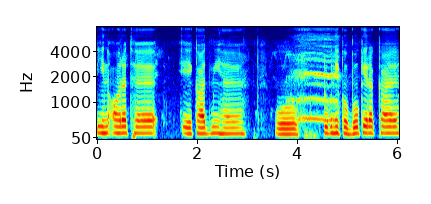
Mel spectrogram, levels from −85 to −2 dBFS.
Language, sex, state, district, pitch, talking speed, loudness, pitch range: Hindi, male, Chhattisgarh, Sukma, 170 Hz, 130 wpm, -16 LUFS, 155-170 Hz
